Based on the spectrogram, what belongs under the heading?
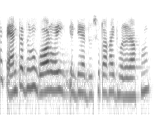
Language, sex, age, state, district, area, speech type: Bengali, female, 45-60, West Bengal, Purba Bardhaman, urban, conversation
